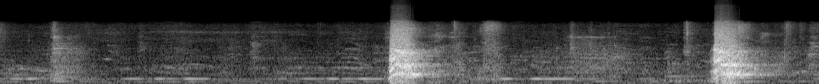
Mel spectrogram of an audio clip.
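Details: A Rottweiler, scared of and fighting with an insect, gives two deep, explosive barks a few seconds apart over a low background hum.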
